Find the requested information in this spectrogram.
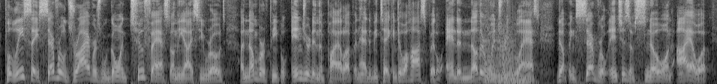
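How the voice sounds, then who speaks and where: A man with an American accent, very wide pitch swings, hardly any pauses, and noticeable background noise. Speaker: TV news anchor. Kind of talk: TV news read. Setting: studio. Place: studio.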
